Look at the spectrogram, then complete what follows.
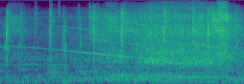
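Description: A car engine drones steadily in a driving game as the player cruises a car with a little notoriety in a Loan Shark Hard event, its pitch sliding and rising as it accelerates, with a faint siren-like tone sweeping in the background and no talking.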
